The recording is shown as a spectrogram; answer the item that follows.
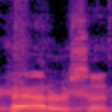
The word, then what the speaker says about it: Paterson: Patterson with 1 T. Looks like Paterson, but I guess it's pronounced Patterson.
